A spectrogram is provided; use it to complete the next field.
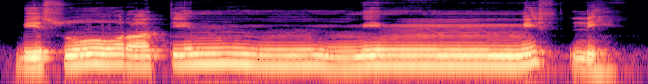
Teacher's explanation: Tanwin masuk kepada bunyi mim, bunyi tanwin hilang.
